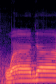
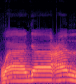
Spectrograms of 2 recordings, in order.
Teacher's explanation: Jadi kalau kita lafalkan lam sukun di sini, pastikan dia mengalir suaranya sedikit. Waja'alna, tuh, ngalir dia suaranya.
